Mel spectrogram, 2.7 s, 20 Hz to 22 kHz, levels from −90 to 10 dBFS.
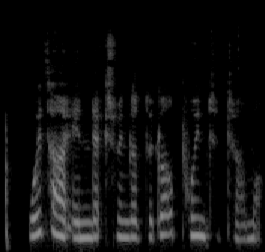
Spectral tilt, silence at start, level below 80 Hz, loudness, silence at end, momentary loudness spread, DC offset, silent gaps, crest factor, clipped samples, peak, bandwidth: -3.5 dB/octave; 0.05 s; -90 dBFS; -40 LUFS; 0.05 s; 9 LU; under 0.1%; none; 20 dB; under 0.1%; -20 dBFS; 13.5 kHz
